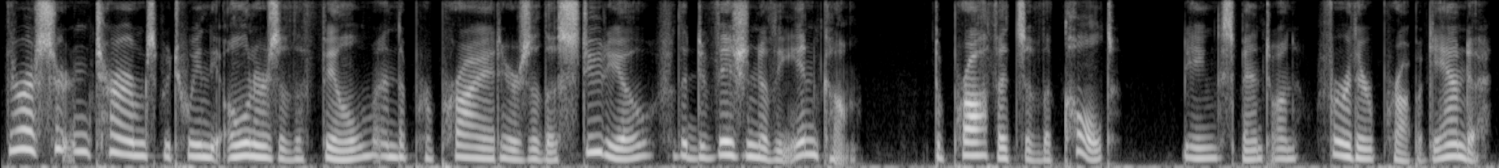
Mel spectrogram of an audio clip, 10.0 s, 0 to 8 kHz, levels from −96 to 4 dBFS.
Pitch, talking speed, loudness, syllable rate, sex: 200 Hz, 190 wpm, -20 LUFS, 5.6 syllables/s, female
